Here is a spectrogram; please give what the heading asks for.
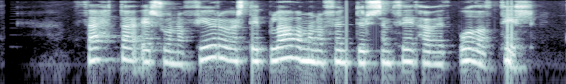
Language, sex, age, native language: Icelandic, female, 20-29, Icelandic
